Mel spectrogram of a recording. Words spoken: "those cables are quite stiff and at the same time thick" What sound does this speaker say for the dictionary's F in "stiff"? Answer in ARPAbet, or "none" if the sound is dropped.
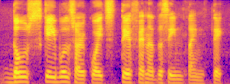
F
